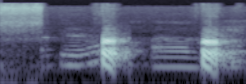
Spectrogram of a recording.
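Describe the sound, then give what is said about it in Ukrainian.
A person imitates a bull moose calling a cow during the rut: two short, loud, throaty grunts a half-second apart, each preceded by a lower droning hum, clear. “Это в период гона, когда гон у лося идет размножение, вот он так самку зовет.”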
